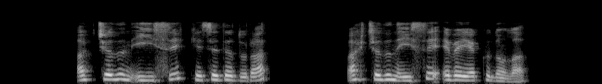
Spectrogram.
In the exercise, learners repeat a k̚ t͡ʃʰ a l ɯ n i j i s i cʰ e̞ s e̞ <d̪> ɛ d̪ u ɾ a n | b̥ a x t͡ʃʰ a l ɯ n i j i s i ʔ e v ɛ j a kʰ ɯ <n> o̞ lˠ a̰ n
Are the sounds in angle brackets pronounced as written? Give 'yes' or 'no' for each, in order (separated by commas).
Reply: yes, yes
